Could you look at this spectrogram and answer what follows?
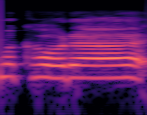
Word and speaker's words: Mikodah: guys I'm gonna be here today with miqo'te and so I pronounced your last name right yes okay perfect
